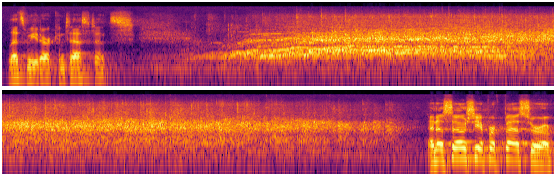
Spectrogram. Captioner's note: applause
